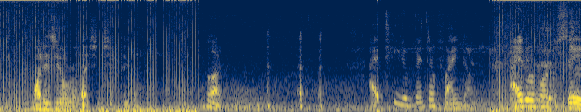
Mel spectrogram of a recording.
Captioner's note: laughs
